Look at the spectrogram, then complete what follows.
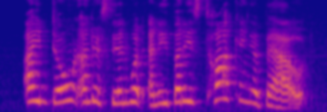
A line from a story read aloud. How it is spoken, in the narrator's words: wailed Nepeta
